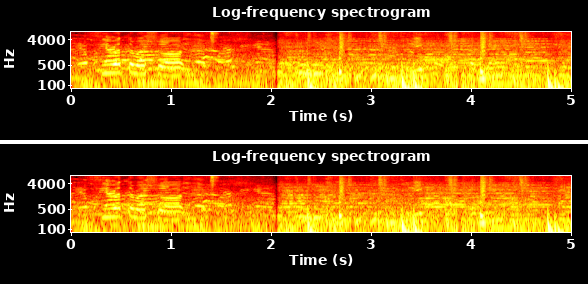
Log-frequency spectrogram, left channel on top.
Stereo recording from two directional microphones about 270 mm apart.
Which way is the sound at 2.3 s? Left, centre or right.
Centre.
